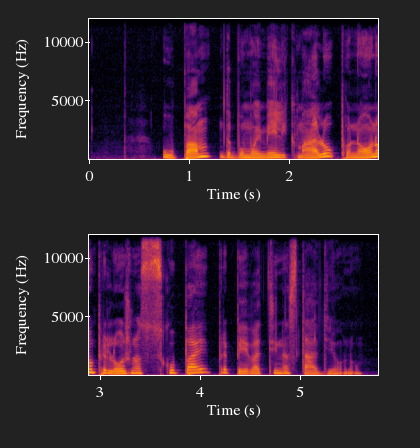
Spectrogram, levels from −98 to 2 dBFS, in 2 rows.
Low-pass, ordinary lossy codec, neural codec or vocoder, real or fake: none; none; none; real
